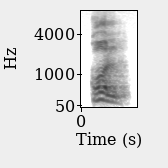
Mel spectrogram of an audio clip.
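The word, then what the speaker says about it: قل: whenever there are two, there's a ruling of in tajweed as well, iltiqa'i sakinain, when there are the two silent letters together, and one of them is a weak letter, the weak letter is omitted, so it becomes qul.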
